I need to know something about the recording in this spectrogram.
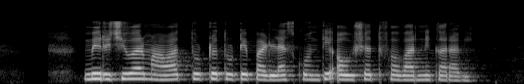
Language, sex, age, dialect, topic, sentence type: Marathi, female, 18-24, Northern Konkan, agriculture, question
